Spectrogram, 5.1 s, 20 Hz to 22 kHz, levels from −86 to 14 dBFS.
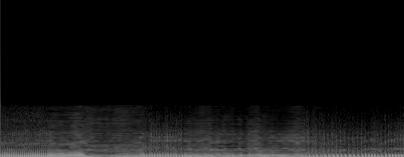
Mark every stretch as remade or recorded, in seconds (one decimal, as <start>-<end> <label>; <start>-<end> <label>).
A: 0.0-0.6 recorded; 0.6-1.8 remade; 1.8-2.3 recorded; 2.3-3.8 remade; 3.8-5.1 recorded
